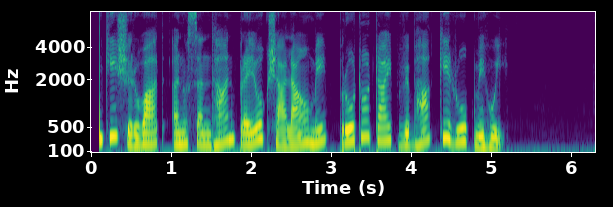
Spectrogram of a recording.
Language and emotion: Hindi, neutral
